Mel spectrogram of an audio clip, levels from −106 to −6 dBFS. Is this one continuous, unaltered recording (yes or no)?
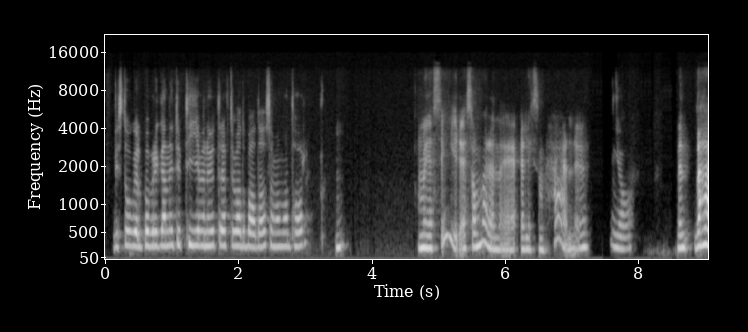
yes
